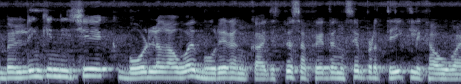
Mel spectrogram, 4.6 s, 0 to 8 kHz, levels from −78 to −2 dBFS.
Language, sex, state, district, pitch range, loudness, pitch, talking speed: Hindi, male, Chhattisgarh, Raigarh, 145-175 Hz, -20 LUFS, 155 Hz, 245 wpm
